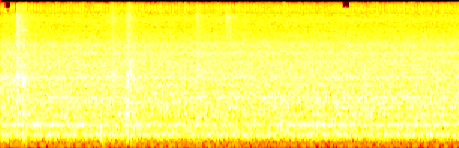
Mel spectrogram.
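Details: Welder running through RCD-protected extension, welding a motorbike seat loop, checking for socket trips. Continuous buzzing hum with a few sharp crackles as the arc runs; welder keeps running steadily without cutting out or tripping.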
